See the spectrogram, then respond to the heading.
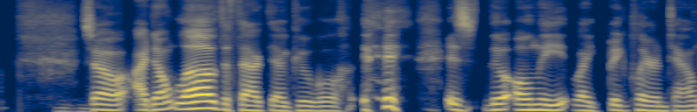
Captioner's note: laughs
